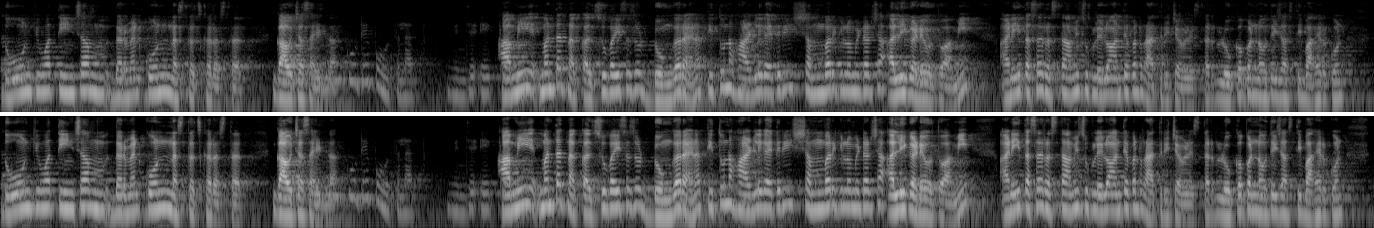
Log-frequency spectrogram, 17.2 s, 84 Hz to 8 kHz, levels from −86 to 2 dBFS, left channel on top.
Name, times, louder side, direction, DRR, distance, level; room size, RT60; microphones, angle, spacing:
voice 1, 0.0-3.0 3.4-4.2 6.2-12.1 12.5-16.8, right 4 dB, 80° right, 9 dB, 1.3 m, -32 dB
voice 2, 3.7-5.2 5.6-6.4, right 1 dB, 5° right, 7 dB, 1.1 m, -47 dB
26.0 x 19.5 x 5.2 m, 1.0 s
head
